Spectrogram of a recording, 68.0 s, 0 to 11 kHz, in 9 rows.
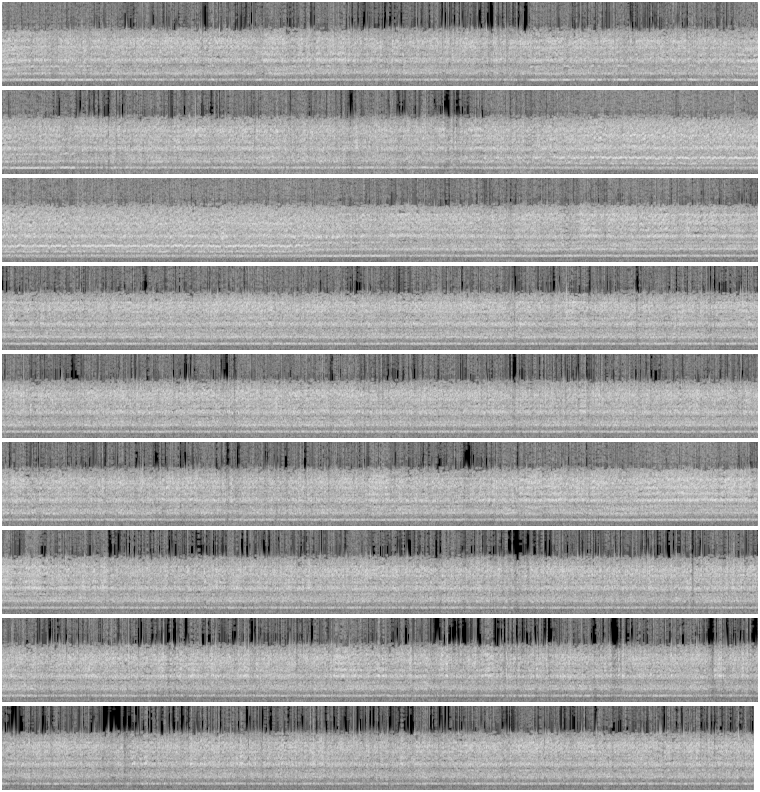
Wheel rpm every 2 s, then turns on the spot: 230, 230, 230, 230, 230, 230, 220, 210, 210, 230, 220, 230, 240, 240, 230, 230, 240, 230, 230, 230, 230, 230, 230, 230, 230, 230, 230, 230, 230, 230, 230, 230, 240, 230.
none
